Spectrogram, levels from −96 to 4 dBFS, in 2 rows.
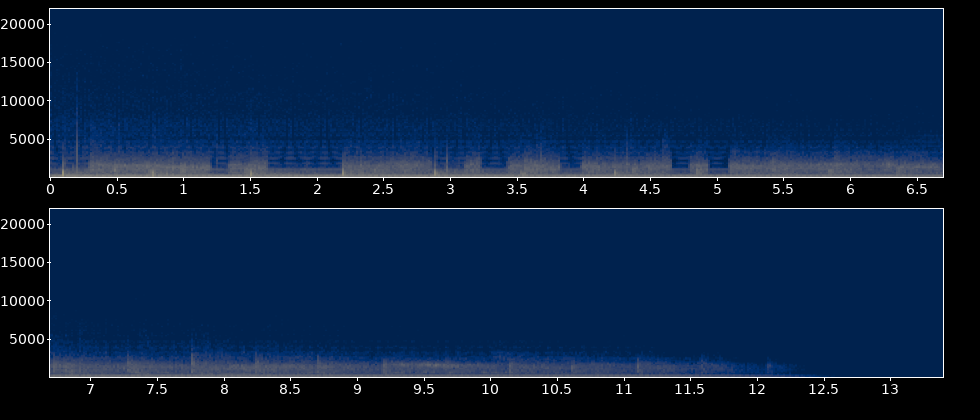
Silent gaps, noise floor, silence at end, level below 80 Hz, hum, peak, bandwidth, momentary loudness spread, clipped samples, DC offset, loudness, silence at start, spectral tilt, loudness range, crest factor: none; -84 dBFS; 1.3 s; -62 dBFS; none; -24 dBFS; 14.5 kHz; 14 LU; under 0.1%; under 0.1%; -51 LUFS; 0 s; -8 dB/octave; 14 LU; 28 dB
